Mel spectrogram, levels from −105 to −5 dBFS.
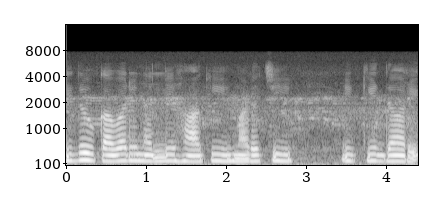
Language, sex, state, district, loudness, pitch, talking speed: Kannada, female, Karnataka, Chamarajanagar, -14 LUFS, 155 Hz, 80 wpm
